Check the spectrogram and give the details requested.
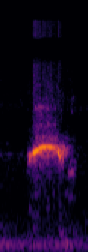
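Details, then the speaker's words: Imitated wheeze: a single high, steady whistling tone, a lecturer's imitation of the high-pitched chest wheeze of asthma, air passing through very narrow airways. "que é basicamente o chiado no peito do asmático. Ele é um som agudo, ele não é um som porque ele está sendo atrapalhado por alguma coisa."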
